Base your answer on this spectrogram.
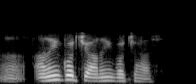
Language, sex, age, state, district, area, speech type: Kashmiri, male, 18-30, Jammu and Kashmir, Kulgam, rural, conversation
